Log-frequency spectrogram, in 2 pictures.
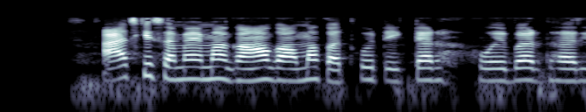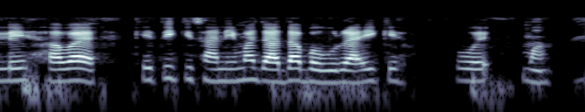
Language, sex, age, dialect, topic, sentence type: Chhattisgarhi, female, 18-24, Western/Budati/Khatahi, agriculture, statement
